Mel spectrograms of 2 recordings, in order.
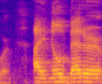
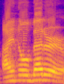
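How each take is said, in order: First: Said in the usual way. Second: Arrogant. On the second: Retold or imitated. Arrogant sinner voiced in sermon.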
